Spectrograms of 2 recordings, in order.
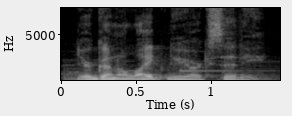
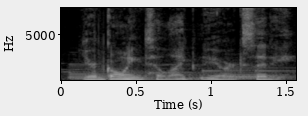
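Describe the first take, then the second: First: 'Going to' is reduced to 'gonna'. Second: 'Going to' is said in full. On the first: The speaker calls it right. "They say gonna. So you'll hear" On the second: The speaker calls it wrong. "You won't hear"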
